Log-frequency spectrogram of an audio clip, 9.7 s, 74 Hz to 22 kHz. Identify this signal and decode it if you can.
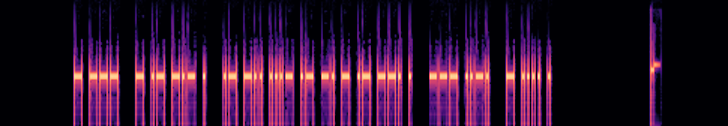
Morse code, heard as a keyed tone, about 34 wpm, 700 Hz. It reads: TO TAKE ADVANTAGE OF THE
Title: Sets of 5 Words 35wpm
